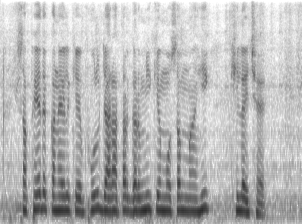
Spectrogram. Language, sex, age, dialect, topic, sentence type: Maithili, male, 51-55, Angika, agriculture, statement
